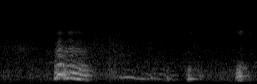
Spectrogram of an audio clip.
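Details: Sealyham Terrier puppies, 3.5 weeks old, from a 2017 litter: a high, wavering whimpering yelp, followed by a thinner whine and two short squeaks, in a quiet indoor setting.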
